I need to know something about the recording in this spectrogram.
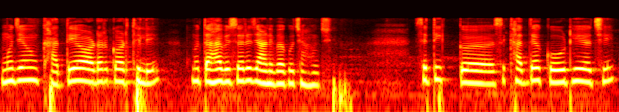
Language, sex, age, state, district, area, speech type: Odia, female, 18-30, Odisha, Jajpur, rural, spontaneous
